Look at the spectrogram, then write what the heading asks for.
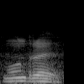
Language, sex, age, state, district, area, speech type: Tamil, male, 30-45, Tamil Nadu, Sivaganga, rural, read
